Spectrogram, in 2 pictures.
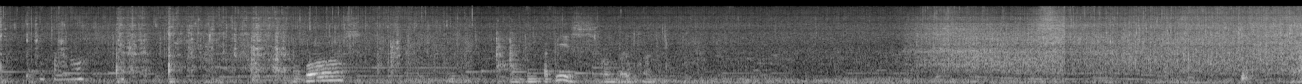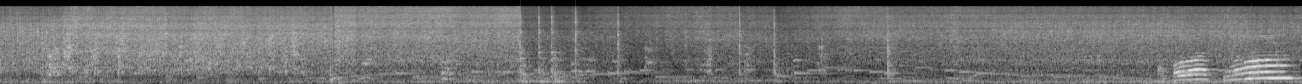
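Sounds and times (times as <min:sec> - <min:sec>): onion and garlic sizzling in oil: 0:00.0 - 0:26.0
spatula scraping a wok: 0:00.2 - 0:03.2, 0:03.8 - 0:04.2, 0:12.8 - 0:22.0.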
